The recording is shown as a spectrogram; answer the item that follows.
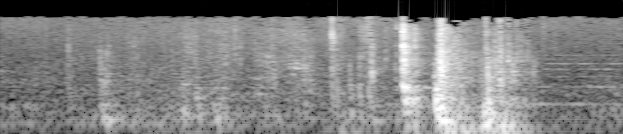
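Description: An apartment door closing in a thriller film, with a few solid thuds and latch clicks bunched near the end after faint, soft movement noises.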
